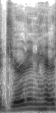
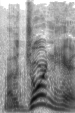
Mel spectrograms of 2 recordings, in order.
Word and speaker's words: Jordan-Hare: First of all, I pronounced it wrong back then. – Well, Jordan-Hare. They said, no, if you're going to cover the team, you got to say it right.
